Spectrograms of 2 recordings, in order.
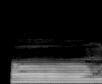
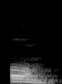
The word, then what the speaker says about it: ओम: तो मैं बता दूं कि पहले आता है ओम। ओम कहते हैं ना, तो अगर अकेले बोलना है, जैसे सिर्फ ओम ओम ओम ओम, तो ओ और म का उच्चारण होगा, अगर अकेले बोलते हैं तब।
